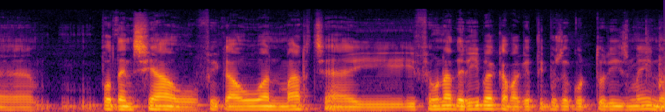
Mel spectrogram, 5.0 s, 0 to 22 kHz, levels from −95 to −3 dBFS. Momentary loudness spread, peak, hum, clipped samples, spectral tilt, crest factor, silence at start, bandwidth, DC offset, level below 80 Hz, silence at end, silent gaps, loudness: 9 LU; -4 dBFS; none; under 0.1%; -6.5 dB/octave; 16 dB; 0 s; 12.5 kHz; under 0.1%; -50 dBFS; 0 s; none; -21 LUFS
